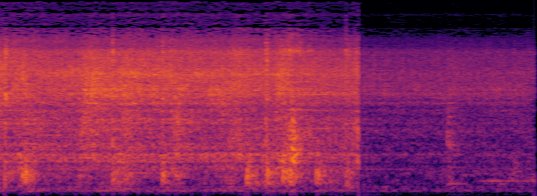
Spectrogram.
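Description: Chicken and spice paste frying and sizzling in oil in an aluminium kadai while a metal spatula stirs and scrapes it, the bhuna stage of cooking down the masala. The sound cuts off suddenly about three and a half seconds in, leaving only a faint low background.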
